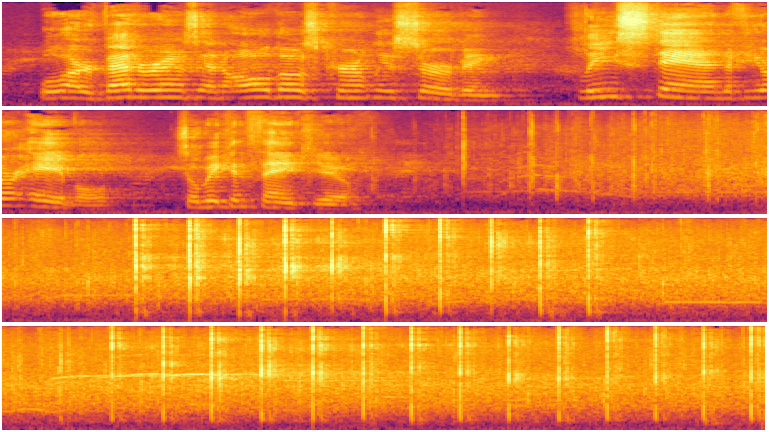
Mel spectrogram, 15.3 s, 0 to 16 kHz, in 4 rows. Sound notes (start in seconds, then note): 6.9 applause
